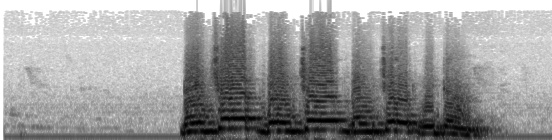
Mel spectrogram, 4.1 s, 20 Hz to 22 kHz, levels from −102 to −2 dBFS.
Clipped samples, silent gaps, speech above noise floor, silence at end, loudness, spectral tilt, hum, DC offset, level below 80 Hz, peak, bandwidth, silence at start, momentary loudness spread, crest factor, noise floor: under 0.1%; none; 35 dB; 0.5 s; -6 LUFS; -6.5 dB/octave; none; under 0.1%; -38 dBFS; 0 dBFS; 15 kHz; 1.35 s; 8 LU; 8 dB; -40 dBFS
